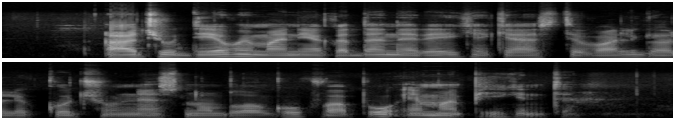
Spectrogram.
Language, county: Lithuanian, Alytus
